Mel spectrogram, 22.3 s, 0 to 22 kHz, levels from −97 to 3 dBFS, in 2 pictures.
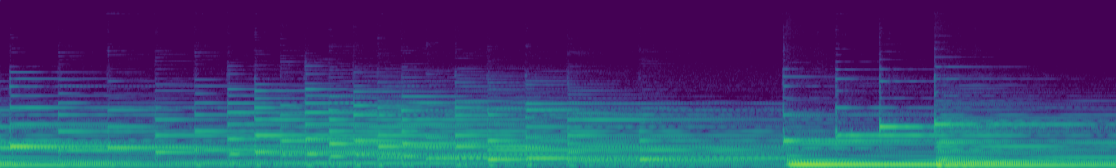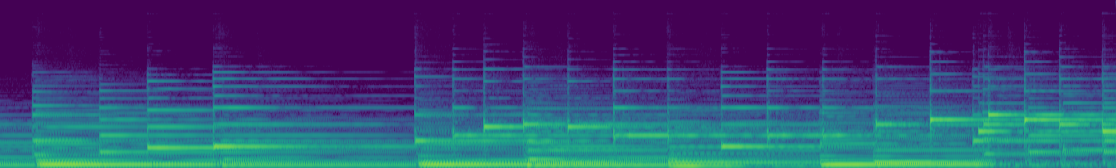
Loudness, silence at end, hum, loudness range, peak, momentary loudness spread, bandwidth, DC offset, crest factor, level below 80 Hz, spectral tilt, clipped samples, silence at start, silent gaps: -25 LUFS; 0 s; none; 8 LU; -10 dBFS; 12 LU; 4.3 kHz; under 0.1%; 14 dB; -40 dBFS; -11 dB/octave; under 0.1%; 0 s; none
